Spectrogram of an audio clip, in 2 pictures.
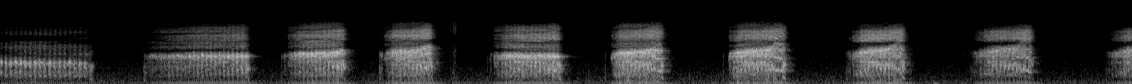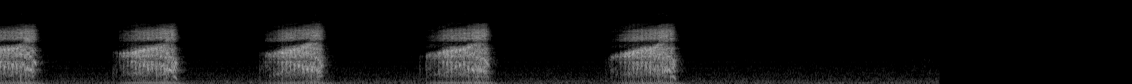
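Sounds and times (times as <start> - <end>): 
female North Island brown kiwi: 0.0 - 10.4, 11.1 - 11.8, 12.5 - 13.2, 13.9 - 14.7, 15.5 - 16.3, 17.4 - 18.2.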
